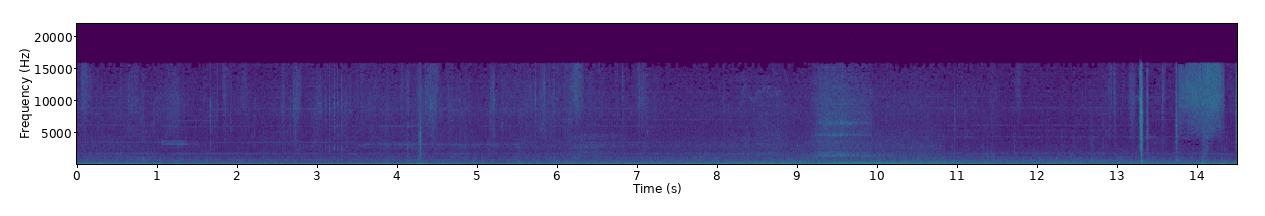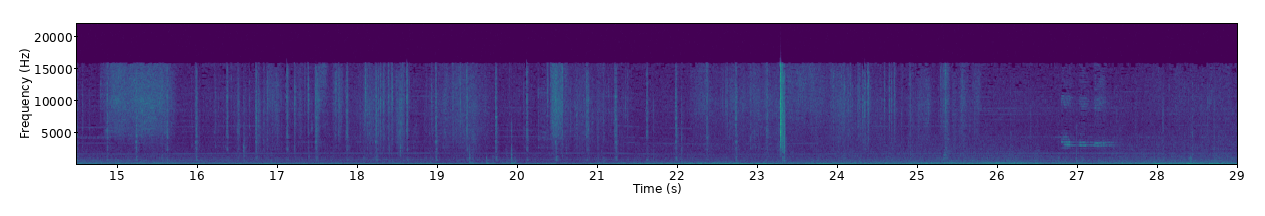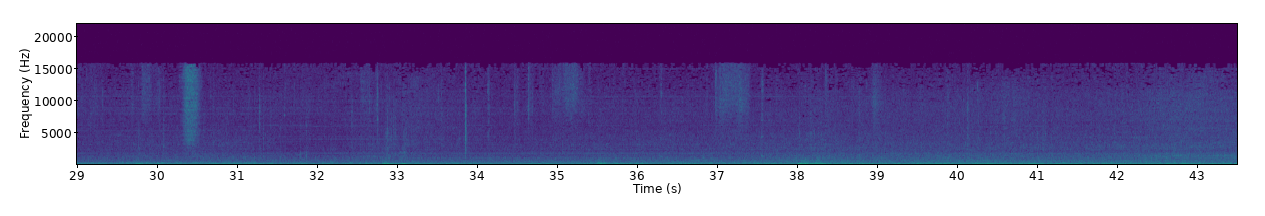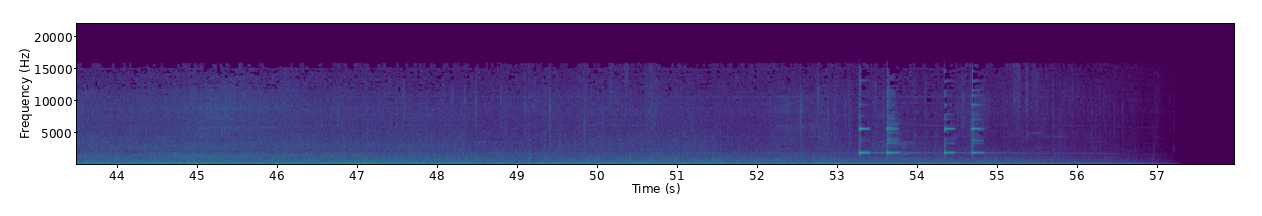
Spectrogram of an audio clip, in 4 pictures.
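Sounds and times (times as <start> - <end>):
road and engine rumble: 0.0 - 57.3.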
